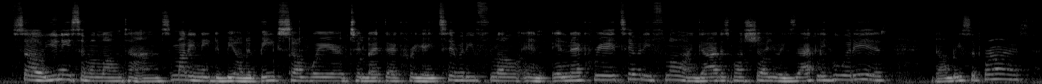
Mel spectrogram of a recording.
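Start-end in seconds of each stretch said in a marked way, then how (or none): none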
